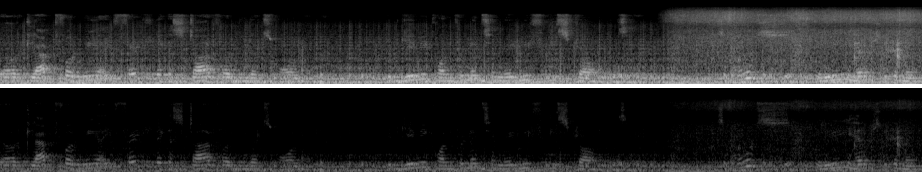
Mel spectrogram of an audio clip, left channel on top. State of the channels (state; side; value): quieter; right; 21.2 dB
